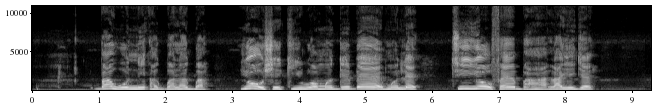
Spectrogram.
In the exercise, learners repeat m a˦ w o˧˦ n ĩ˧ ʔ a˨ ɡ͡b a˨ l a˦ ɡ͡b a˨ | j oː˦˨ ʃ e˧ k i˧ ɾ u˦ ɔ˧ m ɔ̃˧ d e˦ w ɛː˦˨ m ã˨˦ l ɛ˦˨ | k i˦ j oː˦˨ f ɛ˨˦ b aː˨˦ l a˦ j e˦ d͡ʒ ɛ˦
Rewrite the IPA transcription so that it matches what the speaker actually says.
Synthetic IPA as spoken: b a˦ w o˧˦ n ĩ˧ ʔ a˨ ɡ͡b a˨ l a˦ ɡ͡b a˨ | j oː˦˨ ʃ e˧ k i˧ ɾ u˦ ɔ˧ m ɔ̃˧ d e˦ b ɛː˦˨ m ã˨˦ l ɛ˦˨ | t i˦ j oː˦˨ f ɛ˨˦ b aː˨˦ l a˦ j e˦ d͡ʒ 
